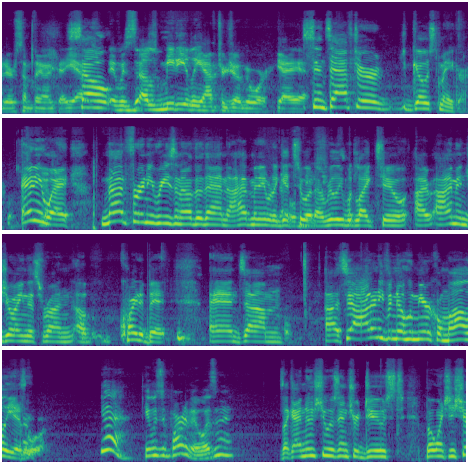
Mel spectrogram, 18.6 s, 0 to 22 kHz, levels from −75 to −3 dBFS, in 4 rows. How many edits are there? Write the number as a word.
two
